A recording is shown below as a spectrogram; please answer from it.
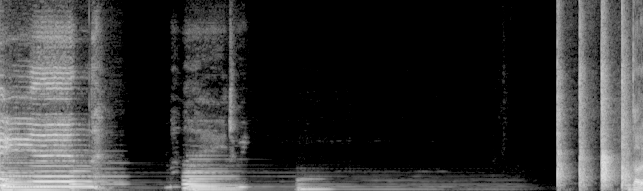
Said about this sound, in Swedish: Säger det, du vet, det är en riktig applåd. Det är riktiga ja, grejer.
